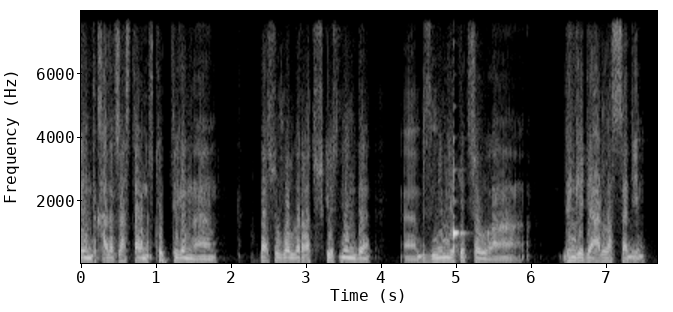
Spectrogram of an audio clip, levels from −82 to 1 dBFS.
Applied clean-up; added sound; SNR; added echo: neural mask model RNNoise.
